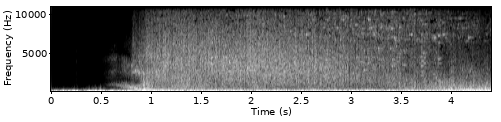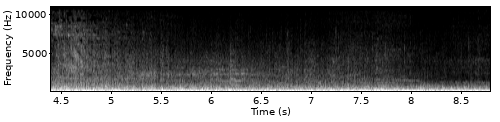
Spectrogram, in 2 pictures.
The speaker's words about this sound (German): Der erste Sprengkopf ist detoniert. 7 Kilometer über der Stadt. Ein Großteil der Explosion wurde nach oben gelenkt, von der Stadt weg.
